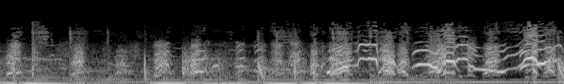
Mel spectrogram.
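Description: A pack of sled dogs at a dog sled race barks and yips excitedly, overlapping high-pitched yelps and whines in a continuous, clamorous, loud chorus.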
